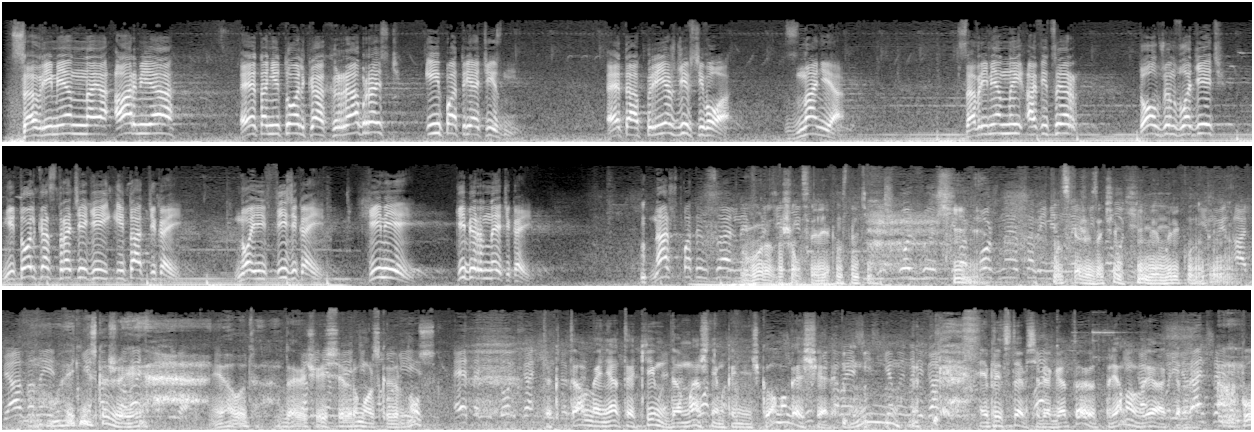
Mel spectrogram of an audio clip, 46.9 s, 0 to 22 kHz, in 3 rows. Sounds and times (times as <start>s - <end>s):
Speech: 23.8s - 46.8s.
